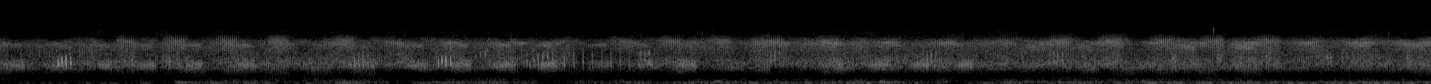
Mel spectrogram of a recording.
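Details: Lotus rice paddies in Echizen, Fukui, 12 June 2021, alive with frogs including Japanese tree frogs and Schlegel's green tree frogs; unbroken rolling chorus of rasping croaks and trills, a few louder nearby calls punctuating the swell.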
